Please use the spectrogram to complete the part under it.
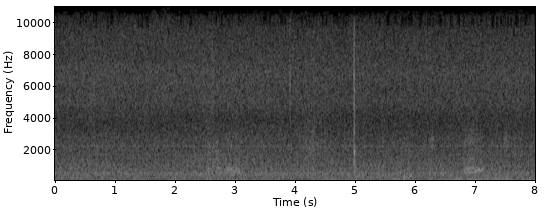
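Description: Steady broadband wind rushes across an open safari vehicle at Djuma Game Reserve, a continuous low buffeting roar with a brief thump midway and faint voices underneath.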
